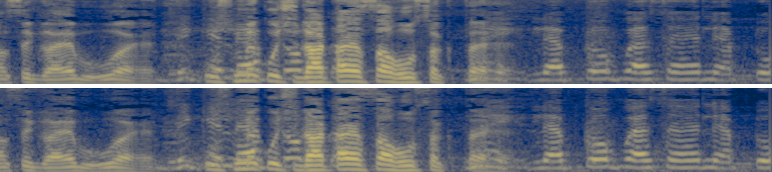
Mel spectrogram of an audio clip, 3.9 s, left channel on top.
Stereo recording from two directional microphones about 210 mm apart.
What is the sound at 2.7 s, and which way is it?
Speech, 15° right (ahead or behind).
